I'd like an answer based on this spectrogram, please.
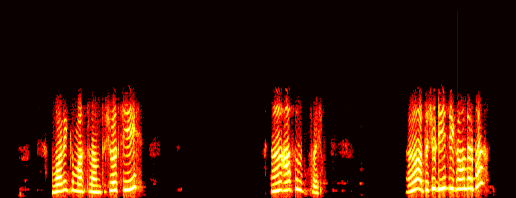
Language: Kashmiri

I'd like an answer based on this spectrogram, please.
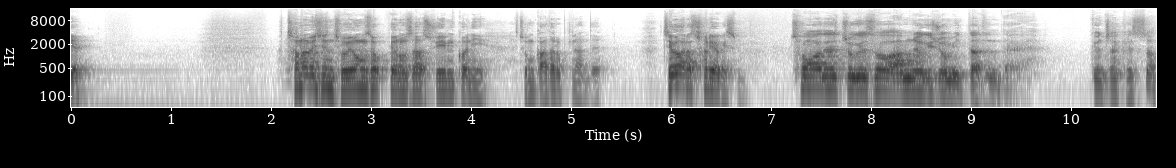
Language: Korean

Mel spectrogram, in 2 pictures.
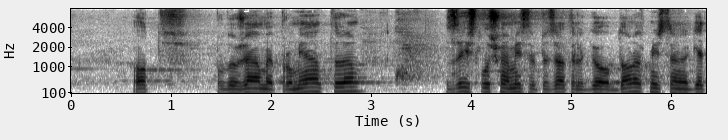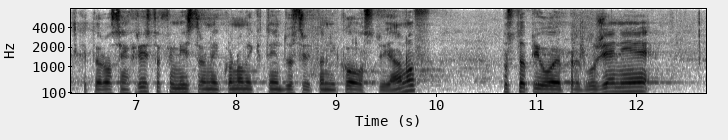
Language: Bulgarian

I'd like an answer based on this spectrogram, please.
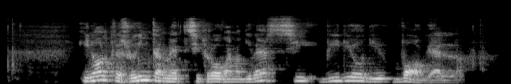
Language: Italian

